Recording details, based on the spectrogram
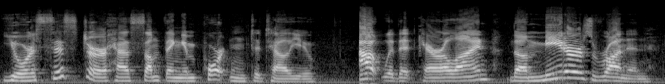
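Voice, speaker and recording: A woman playing a domineering, wry mother of adult children in an audio drama, with deliberate, theatrical delivery. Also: lowish voice, big pitch swings, sharp tone, exaggerated voice. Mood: wry, bossy.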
